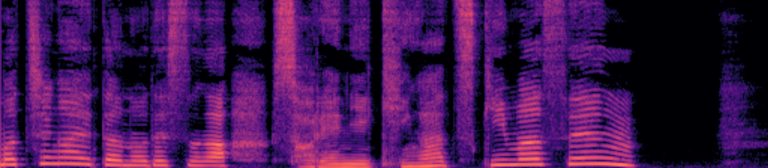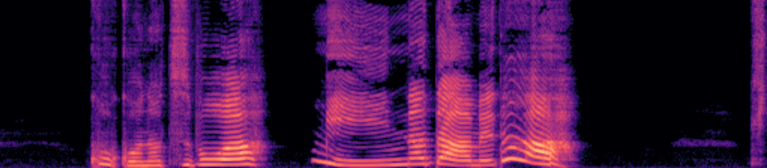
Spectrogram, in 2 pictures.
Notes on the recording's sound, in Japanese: 自宅録音ですのでノイズなどはご了承くださいませ。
